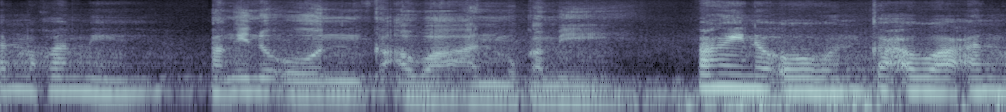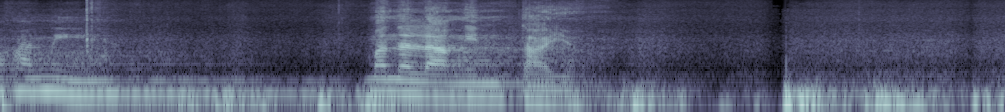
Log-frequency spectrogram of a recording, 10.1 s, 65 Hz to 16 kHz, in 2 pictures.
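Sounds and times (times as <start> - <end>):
low uneven thumping rumble: 1.9 - 10.0.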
